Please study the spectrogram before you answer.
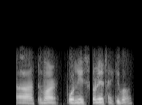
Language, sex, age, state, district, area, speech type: Assamese, male, 18-30, Assam, Kamrup Metropolitan, rural, conversation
